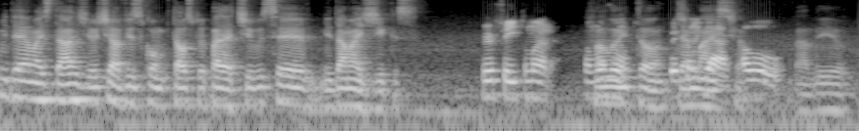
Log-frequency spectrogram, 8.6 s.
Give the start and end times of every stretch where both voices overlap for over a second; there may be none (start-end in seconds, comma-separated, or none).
5.9-7.5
